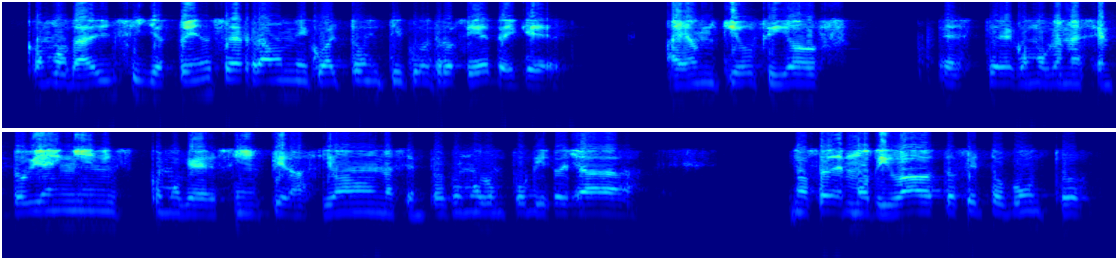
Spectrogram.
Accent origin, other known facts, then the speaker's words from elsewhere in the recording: Puerto Rico; also born or lived in Boston; otro puertorriqueño común y corriente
